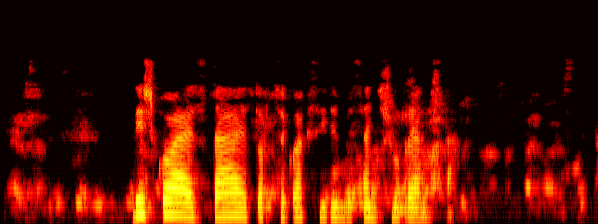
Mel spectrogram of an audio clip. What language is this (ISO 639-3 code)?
eus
